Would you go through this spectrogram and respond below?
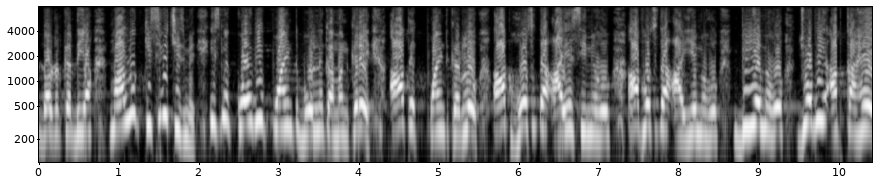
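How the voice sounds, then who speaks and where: Male teacher with a very high voice, recorded with a long reverb. Explains step by step and slows down for example sentences. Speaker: English teacher. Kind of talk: spoken English lesson.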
